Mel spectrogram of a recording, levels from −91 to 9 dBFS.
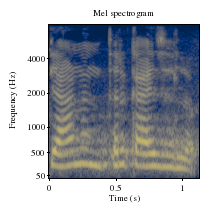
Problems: constant background noise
